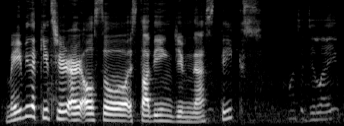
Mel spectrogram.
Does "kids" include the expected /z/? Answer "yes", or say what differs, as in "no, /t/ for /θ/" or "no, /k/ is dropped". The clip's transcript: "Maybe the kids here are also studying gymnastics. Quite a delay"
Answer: no, /s/ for /z/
